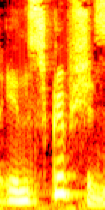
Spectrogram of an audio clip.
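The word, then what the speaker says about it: Inscryption: Called Inscription. – So good. – In which Cryption is spelled like the word crypt.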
